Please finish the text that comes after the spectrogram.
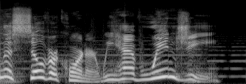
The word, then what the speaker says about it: Wingie: In the silver corner, we have Wingie. He swears it's not pronounced Wingy.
